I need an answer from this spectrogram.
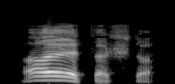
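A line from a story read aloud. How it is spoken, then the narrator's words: Grumbled by man. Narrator (Russian): Запнувшись об увесистую торбу, проворчал мужчина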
